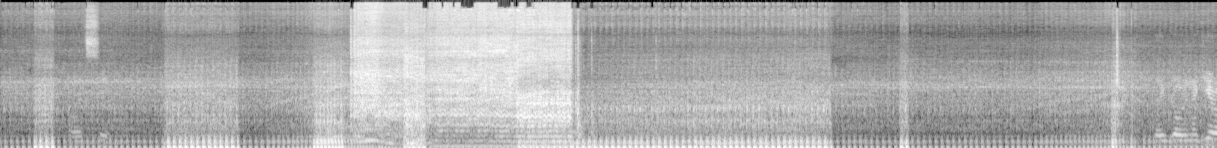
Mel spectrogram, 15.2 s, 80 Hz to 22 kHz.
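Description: CFMOTO CFORCE 400S ATV in low range, two-wheel drive, churns through wet snow, its engine surging loudly in bursts with a long sustained run in the middle, wheels spinning, with a voice talking between.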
